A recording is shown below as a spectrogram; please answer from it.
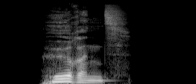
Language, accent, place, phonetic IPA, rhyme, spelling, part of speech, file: German, Germany, Berlin, [ˈhøːʁəns], -øːʁəns, Hörens, noun, De-Hörens.ogg
- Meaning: genitive singular of Hören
